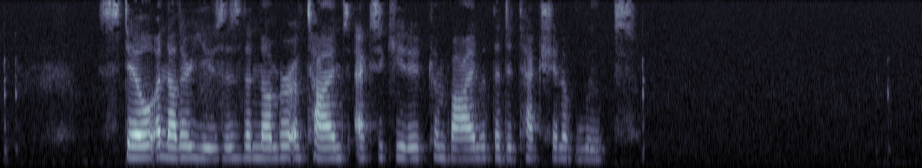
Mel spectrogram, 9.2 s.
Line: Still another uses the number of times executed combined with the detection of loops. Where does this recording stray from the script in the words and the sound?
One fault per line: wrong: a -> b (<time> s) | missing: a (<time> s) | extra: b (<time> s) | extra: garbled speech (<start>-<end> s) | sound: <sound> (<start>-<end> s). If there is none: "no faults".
no faults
